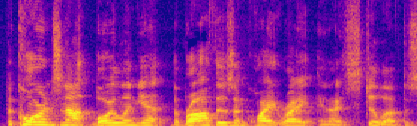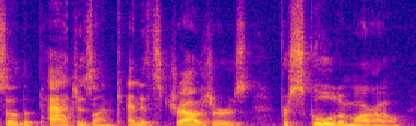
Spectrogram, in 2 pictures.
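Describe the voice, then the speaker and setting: A man voicing a brisk, scolding mother rabbit in a storybook. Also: medium pitch, animated, fairly bright tone, voice pushed up, lightly acted. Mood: brisk, dismissive. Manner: scolding, no-nonsense.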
